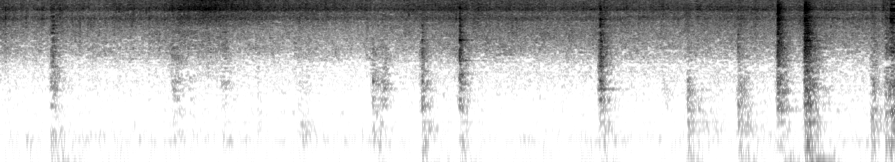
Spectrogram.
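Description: Butter sizzling in a pan with paneer burgers, a steady close frying hiss broken by scattered clicks and light taps of a utensil against the pan.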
